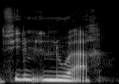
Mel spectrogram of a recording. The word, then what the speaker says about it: film noir: das muss man auch französisch aussprechen. – Film noir.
